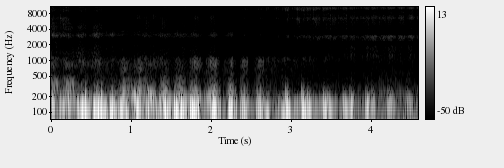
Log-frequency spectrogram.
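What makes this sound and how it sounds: A floss string is rubbed back and forth along the edge of a solid wooden spoon handle. The result is a soft, low, rhythmic scraping hum of about 13 short strokes, with almost all of its energy in the deep low range.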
